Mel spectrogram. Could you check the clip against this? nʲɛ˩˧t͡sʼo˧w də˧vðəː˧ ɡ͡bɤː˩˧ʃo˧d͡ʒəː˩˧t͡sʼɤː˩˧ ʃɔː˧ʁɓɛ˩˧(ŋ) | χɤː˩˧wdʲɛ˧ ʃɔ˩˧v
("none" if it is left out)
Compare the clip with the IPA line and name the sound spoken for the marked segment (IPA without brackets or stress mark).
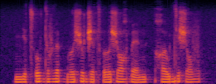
n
